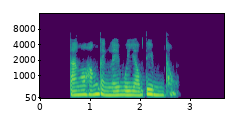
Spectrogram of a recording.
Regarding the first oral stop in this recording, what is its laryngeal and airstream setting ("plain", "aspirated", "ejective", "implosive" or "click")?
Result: plain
